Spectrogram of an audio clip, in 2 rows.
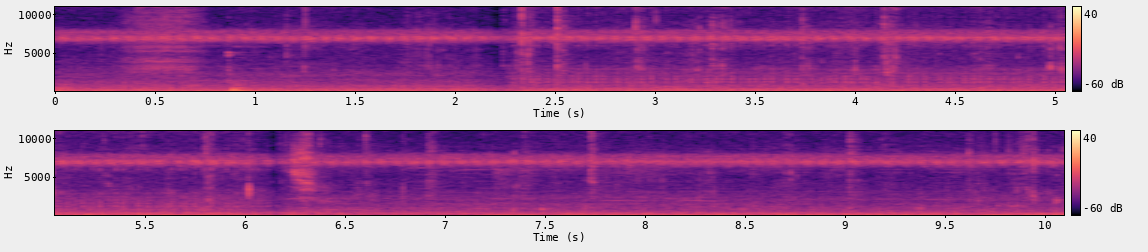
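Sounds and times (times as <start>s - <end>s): chewing smacks: 1.2s - 7.0s.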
